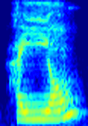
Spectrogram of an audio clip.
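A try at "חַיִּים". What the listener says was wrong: So there's a chirik, 1 dot under the first yud. Chayim. Maybe you mispronounced the one before it.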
